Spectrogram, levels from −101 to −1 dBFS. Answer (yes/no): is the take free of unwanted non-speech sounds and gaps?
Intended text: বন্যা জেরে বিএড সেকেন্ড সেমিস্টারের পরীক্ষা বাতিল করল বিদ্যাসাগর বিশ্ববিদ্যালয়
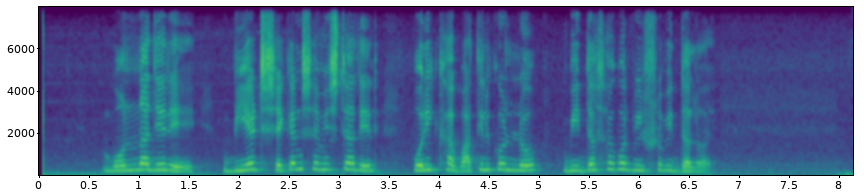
yes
